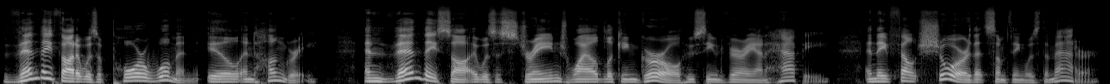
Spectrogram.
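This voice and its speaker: Man, podcast host, very lively intonation, casual retelling, reads passages aloud, dry recording. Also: medium pitch, normal speed, no echo. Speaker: podcast host discussing horror fiction. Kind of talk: casual chat, retelling and reading story passages.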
